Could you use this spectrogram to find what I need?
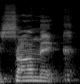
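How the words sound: The second vowel is an 'ee' sound. This is how the other group says it. "they say samik"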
